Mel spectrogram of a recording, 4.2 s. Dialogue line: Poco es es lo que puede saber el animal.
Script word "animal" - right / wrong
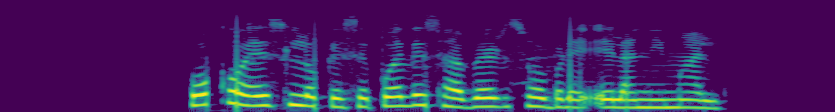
right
